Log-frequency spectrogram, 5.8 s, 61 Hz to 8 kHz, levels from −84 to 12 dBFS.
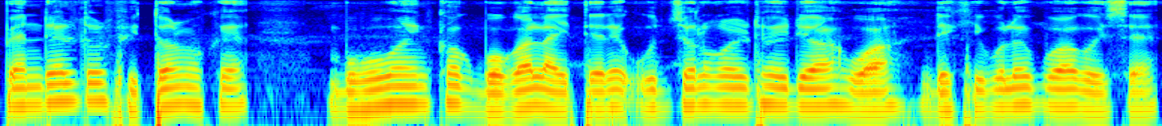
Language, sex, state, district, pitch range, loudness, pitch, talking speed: Assamese, male, Assam, Kamrup Metropolitan, 115-140 Hz, -16 LUFS, 130 Hz, 105 wpm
